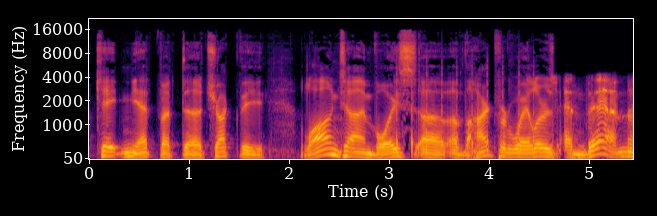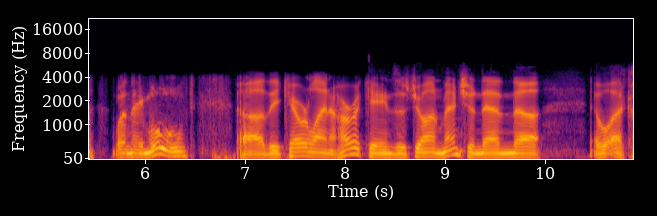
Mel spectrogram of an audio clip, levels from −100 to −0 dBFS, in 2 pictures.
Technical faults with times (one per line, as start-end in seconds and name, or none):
3.07-4.45 train of clicks
4.68-10.89 call bitrate drop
